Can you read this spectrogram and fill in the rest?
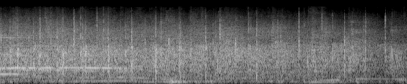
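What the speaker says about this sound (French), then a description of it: "On peut applaudir Ryan Carey pour ses propositions." A live audience at a podcast event in Rennes applauds a contestant in a mock election, steady dense clapping filling the room at close range for the whole stretch, with a faint voice briefly audible early on.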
